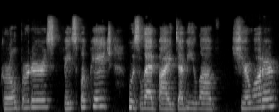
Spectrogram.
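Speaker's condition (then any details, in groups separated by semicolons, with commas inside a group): No condition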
